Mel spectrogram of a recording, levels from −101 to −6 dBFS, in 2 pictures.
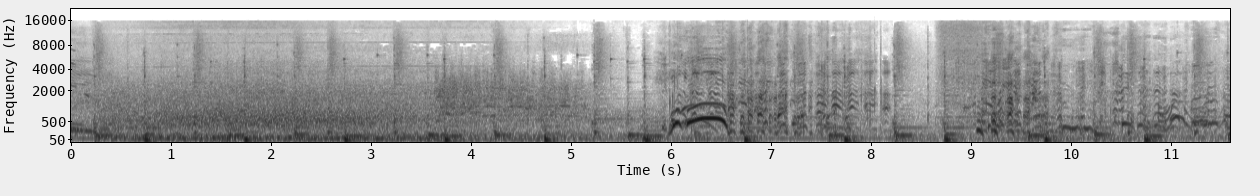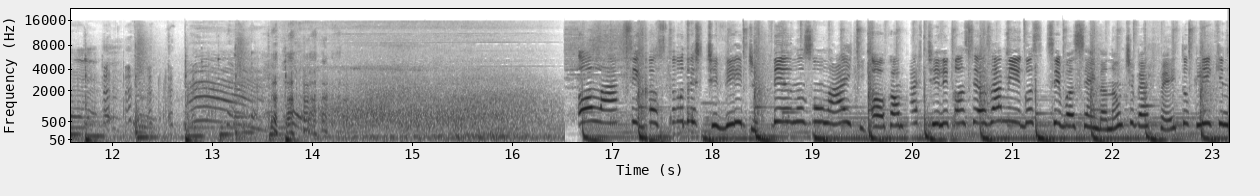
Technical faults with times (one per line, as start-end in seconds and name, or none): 17.23-18.39 repeated packet loss (robotic sound)
18.77-19.22 repeated packet loss (robotic sound)
19.96-20.00 short concealed packet loss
